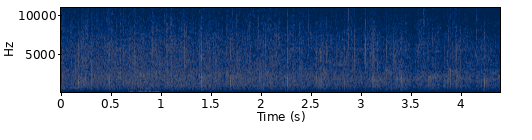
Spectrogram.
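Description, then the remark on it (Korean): A church audience claps steadily and continuously, a dense patter of many hands sustained throughout with no voices standing out, with a brief low thump early on, applauding to encourage the children of the education department who completed the special services. “다음 세대들을 위해서 다시 한번 큰 박수로 격려합니다.”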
